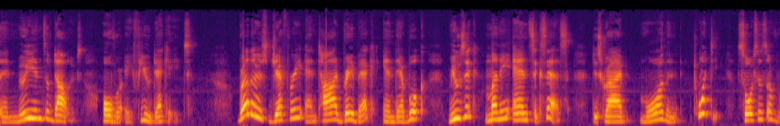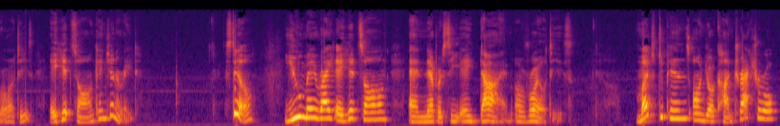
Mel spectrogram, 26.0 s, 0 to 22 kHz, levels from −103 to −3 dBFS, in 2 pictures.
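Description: Periodic USB or driver dropouts tick through the audio every 2.0 s from 1.43 s to 25.42 s, around fifteen in all. Each skips about a millisecond of signal rather than inserting silence. The strict regular spacing separates them from random clicks or dust.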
